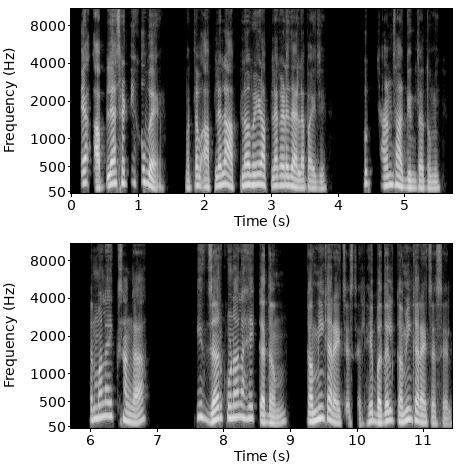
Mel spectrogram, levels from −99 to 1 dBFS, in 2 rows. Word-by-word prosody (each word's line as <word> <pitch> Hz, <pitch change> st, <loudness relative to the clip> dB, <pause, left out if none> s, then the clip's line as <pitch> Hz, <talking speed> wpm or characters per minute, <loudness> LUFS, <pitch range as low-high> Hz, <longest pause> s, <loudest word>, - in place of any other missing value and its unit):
ते 205 Hz, -, +3 dB, 0.2 s
आपल्यासाठी 195 Hz, -, +2 dB
खूप 220 Hz, -6 st, +1 dB
आहे. -, -, +3 dB, 0.4 s
मतलब 130 Hz, +7 st, -2 dB
आपल्याला 160 Hz, +7 st, +1 dB
आपला 165 Hz, +6 st, +1 dB
वेळ 180 Hz, +1 st, +3 dB
आपल्याकडे 165 Hz, 0 st, 0 dB
द्यायला 135 Hz, -5 st, +2 dB
पाहिजे. 115 Hz, -2 st, -5 dB, 0.6 s
खूप 205 Hz, 0 st, -5 dB, 0.2 s
छान 160 Hz, +2 st, 0 dB
सांगितलं 130 Hz, -8 st, 0 dB
तुम्ही. 115 Hz, 0 st, -3 dB, 0.5 s
तर -, -, -1 dB
मला 220 Hz, +4 st, +1 dB
एक 240 Hz, -1 st, -5 dB
सांगा, 140 Hz, -6 st, +1 dB, 0.8 s
की 225 Hz, 0 st, 0 dB
जर 165 Hz, +7 st, +5 dB
कोणाला 215 Hz, +1 st, +2 dB
हे 205 Hz, +1 st, 0 dB
कदम 125 Hz, -3 st, 0 dB, 0.3 s
कमी 160 Hz, +8 st, +4 dB
करायचं 130 Hz, -, 0 dB
असेल, 110 Hz, -1 st, -14 dB
हे 150 Hz, -, -1 dB
बदल 145 Hz, +3 st, +2 dB
कमी 155 Hz, +6 st, +3 dB
करायचे 130 Hz, -9 st, 0 dB
असेल 105 Hz, -2 st, -9 dB
155 Hz, 170 wpm, -21 LUFS, 125-185 Hz, 0.8 s, जर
